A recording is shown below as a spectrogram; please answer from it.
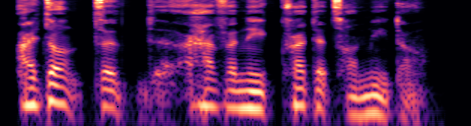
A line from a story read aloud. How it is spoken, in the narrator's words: he finished in a mutter, embarrassment rolling in over him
